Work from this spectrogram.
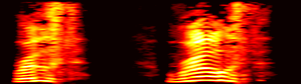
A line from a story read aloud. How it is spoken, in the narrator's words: cried Lucy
